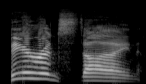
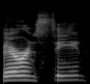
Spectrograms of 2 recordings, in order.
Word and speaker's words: Beerenstein: An official second goal for Beerenstein. I was so tempted to pronounce that Berenstein for the joke, but it's spelled Beerenstein.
